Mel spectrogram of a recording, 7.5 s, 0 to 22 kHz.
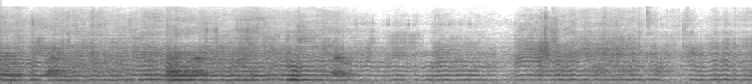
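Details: Mandaçaia stingless bees flying, their wings making a steady droning buzz near 200 with stacked harmonics, swelling and fading as individuals pass close, with a few brief louder surges.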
